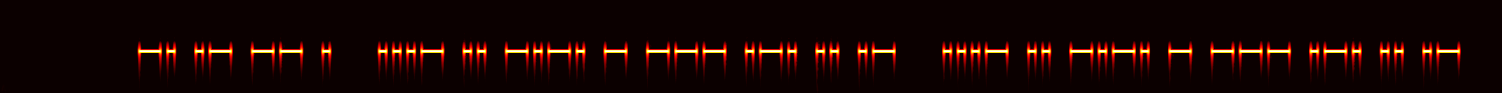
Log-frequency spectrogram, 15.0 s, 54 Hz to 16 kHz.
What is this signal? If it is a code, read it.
Morse code, heard as a keyed tone, about 17 wpm, 700 Hz. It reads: NAME VICTORIA VICTORIA
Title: K1USN SST QSO Practice 17wpm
